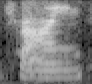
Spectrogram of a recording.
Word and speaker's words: Trine: It's Carla, C-A-R-L-A, last name Trine, T-R-I-N-E.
